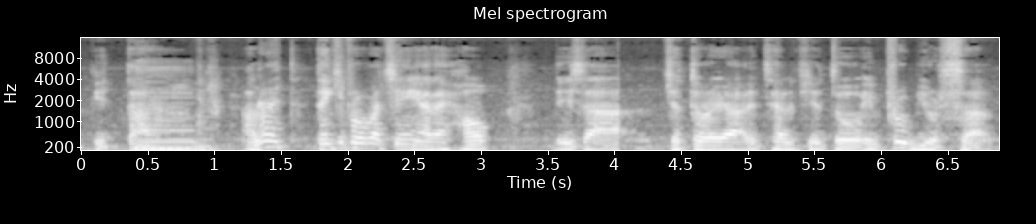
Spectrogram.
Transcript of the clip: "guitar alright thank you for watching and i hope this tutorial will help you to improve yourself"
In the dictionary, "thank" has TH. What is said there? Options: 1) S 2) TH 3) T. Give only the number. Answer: 3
